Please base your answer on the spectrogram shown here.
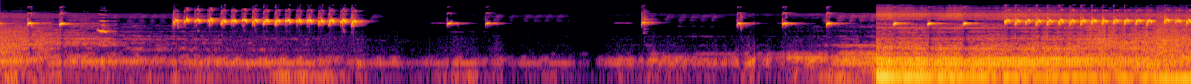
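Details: Van Hasselt's sunbird (kolibri ninja) with imitated golden grasshopper, lovebird, cricket and cililin: high chips and a long rapid trill, spaced single notes, then renewed trilling against a sudden loud broadband background noise.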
